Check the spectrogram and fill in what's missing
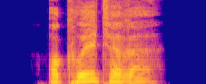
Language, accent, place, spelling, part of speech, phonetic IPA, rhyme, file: German, Germany, Berlin, okkultere, adjective, [ɔˈkʊltəʁə], -ʊltəʁə, De-okkultere.ogg
- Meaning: inflection of okkult: 1. strong/mixed nominative/accusative feminine singular comparative degree 2. strong nominative/accusative plural comparative degree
